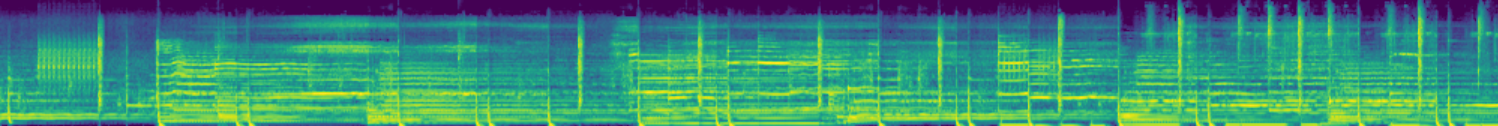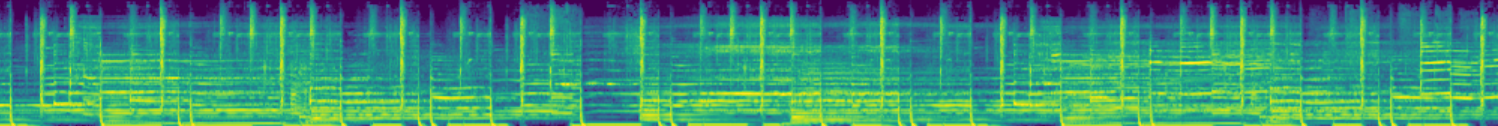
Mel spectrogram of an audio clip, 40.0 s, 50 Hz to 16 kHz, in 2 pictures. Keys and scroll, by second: 9.9 ctrl+1, 19.4 ctrl+z.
